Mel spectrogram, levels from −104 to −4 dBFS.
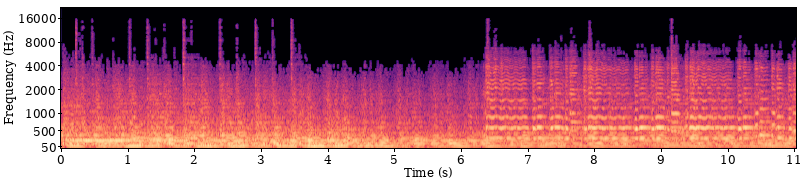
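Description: Nothing is technically wrong with this audio clip.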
